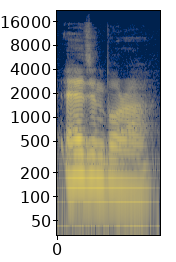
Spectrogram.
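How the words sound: The name is said with English-style pronunciation. The speaker calls it right. "In English, it is different"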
